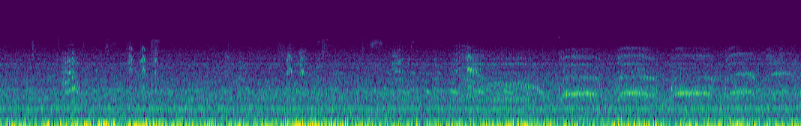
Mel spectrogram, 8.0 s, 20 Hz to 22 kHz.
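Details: Northern royal albatross in New Zealand, recorded 12 August 2020: short harmonic braying notes, sometimes rising and falling, come in loose bursts in the second half over strong low wind rumble and a steady hum.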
